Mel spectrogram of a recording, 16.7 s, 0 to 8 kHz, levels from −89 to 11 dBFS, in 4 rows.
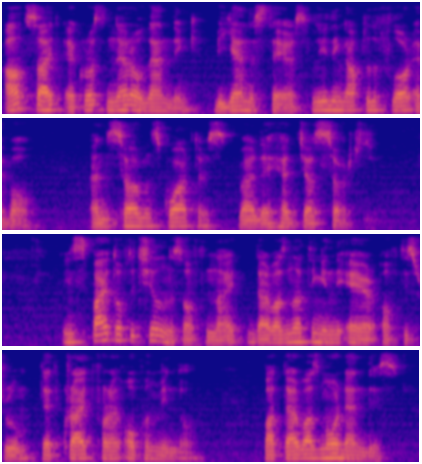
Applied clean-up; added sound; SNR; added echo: none; none; none; none.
